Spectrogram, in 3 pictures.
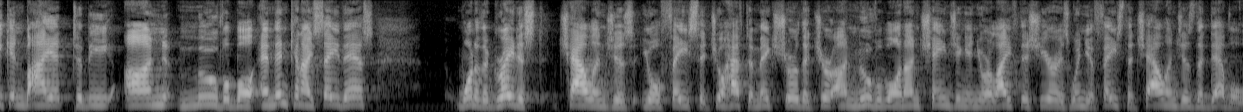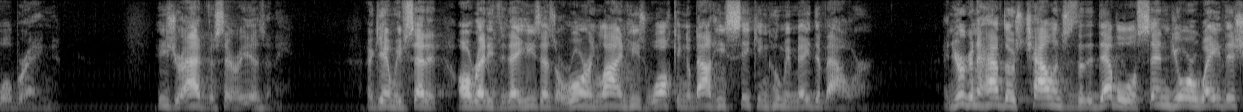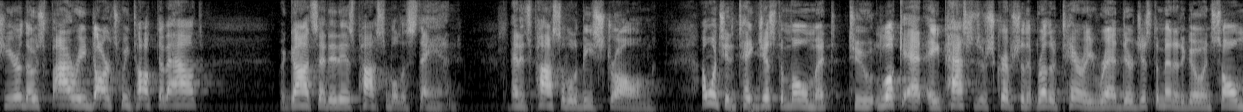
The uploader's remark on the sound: in the Sunday Morning Service on January 8, 2023, at Victory Baptist Church in Boonsboro, Maryland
